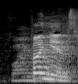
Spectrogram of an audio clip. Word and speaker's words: Funyuns: Funyuns, funyuns.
